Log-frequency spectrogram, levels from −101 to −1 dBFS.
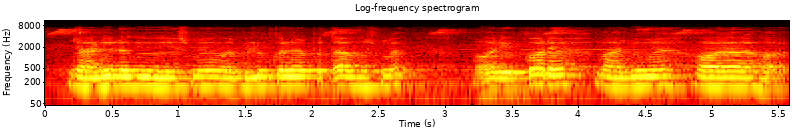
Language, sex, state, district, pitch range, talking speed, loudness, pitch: Hindi, male, Bihar, Muzaffarpur, 140-150 Hz, 185 wpm, -25 LUFS, 145 Hz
